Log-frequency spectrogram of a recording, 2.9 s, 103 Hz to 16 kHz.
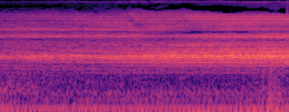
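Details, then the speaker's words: Tri-Field EM100 meter plugged into a wall socket feeding TV and A/V gear, mains about 118 V (slightly under voltage), reading in the thousands: steady hiss with a high tone near one kilohertz and faint buzz, rising slightly; dirty, noisy mains line. "It basically, as you can hear it, it measures noise on your line coming out of your wall socket."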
